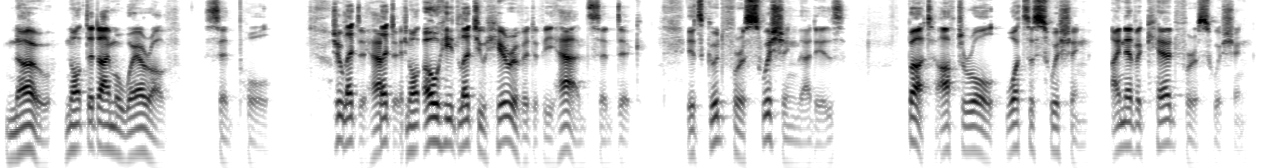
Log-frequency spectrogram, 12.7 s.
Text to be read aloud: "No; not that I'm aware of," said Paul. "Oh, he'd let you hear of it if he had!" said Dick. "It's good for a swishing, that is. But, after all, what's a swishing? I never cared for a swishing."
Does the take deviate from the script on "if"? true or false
false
